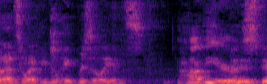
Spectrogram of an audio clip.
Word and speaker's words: Javier: Javier is They spelled with a speak, J, they speak not an Portuguese H.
